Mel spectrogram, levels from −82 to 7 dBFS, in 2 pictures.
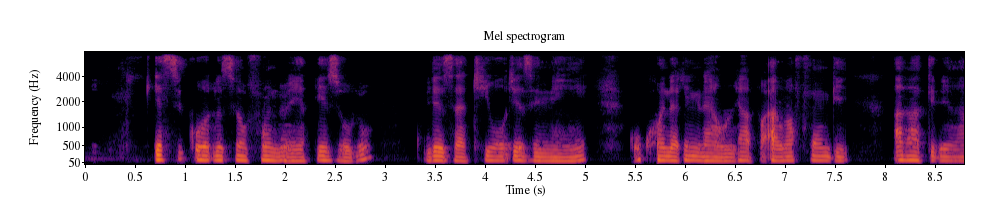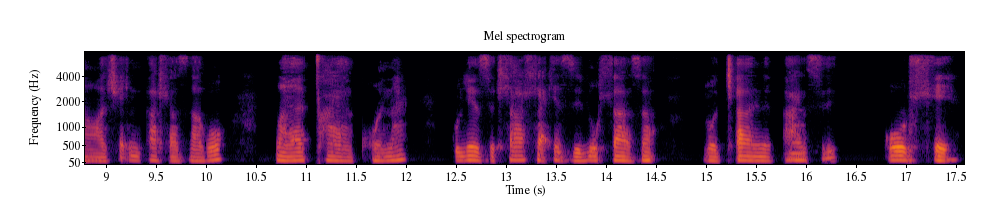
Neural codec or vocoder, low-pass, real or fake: codec, 24 kHz, 0.9 kbps, WavTokenizer, medium music audio release; 7.2 kHz; fake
